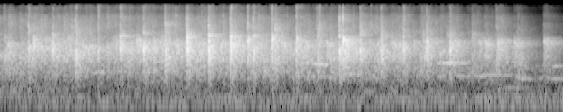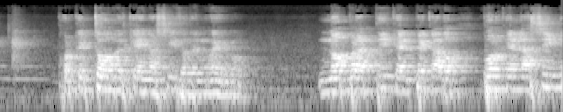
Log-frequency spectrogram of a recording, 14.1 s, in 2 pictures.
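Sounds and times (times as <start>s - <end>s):
congregation applause during a Spanish-language church sermon: 0.0s - 7.6s
speech: 8.0s - 10.2s, 11.0s - 14.0s.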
